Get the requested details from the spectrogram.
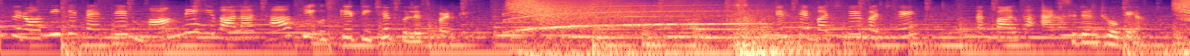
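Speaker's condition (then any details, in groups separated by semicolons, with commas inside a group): No condition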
